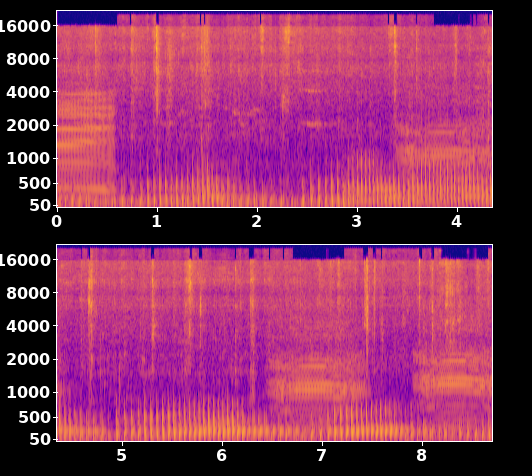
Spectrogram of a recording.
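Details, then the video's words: Cattle mooing while dozens are herded: overlapping low droning moos and several shorter higher calls that bend downward, repeated through the recording, with a faint engine-like rumble underneath. "Aktivitas Mengiring Puluhan Sapi Lembu Lucu Suara Moo - Suara Sapi Moo Yang Lucu"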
